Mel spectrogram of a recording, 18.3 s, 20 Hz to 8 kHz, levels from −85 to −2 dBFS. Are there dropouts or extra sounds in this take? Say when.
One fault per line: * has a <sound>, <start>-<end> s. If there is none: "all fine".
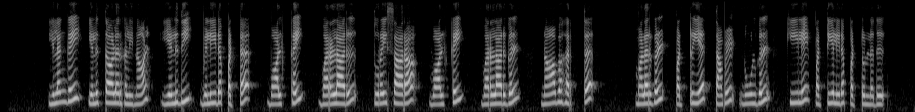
* has a dropout, 14.5-14.5 s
